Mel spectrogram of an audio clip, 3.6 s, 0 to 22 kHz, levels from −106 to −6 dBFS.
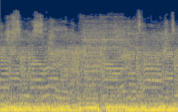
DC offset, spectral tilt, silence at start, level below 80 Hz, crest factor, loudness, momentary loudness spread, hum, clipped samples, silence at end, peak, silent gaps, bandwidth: under 0.1%; -6 dB/octave; 0 s; -20 dBFS; 12 dB; -17 LUFS; 2 LU; none; under 0.1%; 0 s; -4 dBFS; none; 12.5 kHz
